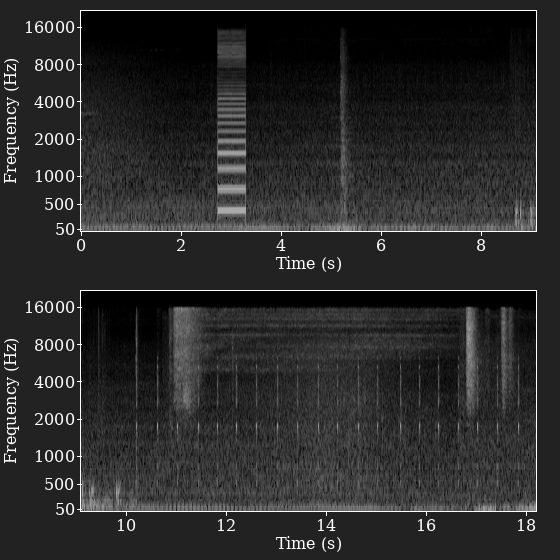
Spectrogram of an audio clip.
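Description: A vehicle engine hums steadily at low pitch.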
